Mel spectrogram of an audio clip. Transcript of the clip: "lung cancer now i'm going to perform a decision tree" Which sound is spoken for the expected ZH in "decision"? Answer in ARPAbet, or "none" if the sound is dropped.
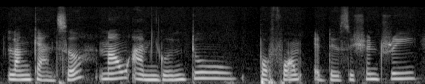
SH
